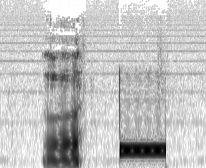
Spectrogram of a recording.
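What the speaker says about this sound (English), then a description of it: "I'm dialing out, but it's not doing very good." An AT&T phone line gives two separate electronic tones, the first a short buzzy burst, the second a steady pure beep about half a second long, heard close and alone.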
